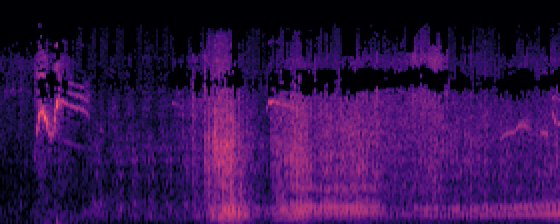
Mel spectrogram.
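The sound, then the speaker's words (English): A car engine cranks and catches with a loud burst, then settles into a steady rising hum as the vehicle pulls away, with faint bird chirps in the background. “You have a car we could use?”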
